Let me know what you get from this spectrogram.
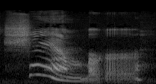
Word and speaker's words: Schamburger: Schamburger. It's fun to say. – Rhymes with hamburger. – Rhymes with hamburger. What? In fact, it says hamburger in the name. But spelled differently. – With a SC in front. – And with an ER in the middle.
